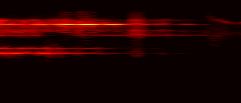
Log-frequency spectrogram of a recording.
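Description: A mobile phone ringtone chimes during a webinar, a short bright electronic tone held for about a second before fading out, with no talk over it.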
